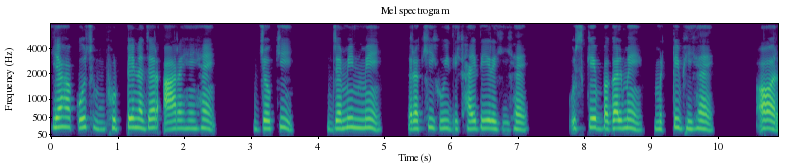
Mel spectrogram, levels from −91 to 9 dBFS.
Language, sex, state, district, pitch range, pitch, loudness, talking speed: Hindi, female, Chhattisgarh, Balrampur, 195-230 Hz, 215 Hz, -19 LUFS, 135 wpm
